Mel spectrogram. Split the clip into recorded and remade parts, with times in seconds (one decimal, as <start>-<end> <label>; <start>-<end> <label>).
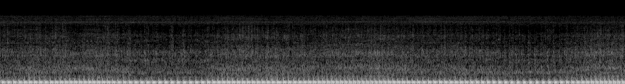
0.0-6.3 recorded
